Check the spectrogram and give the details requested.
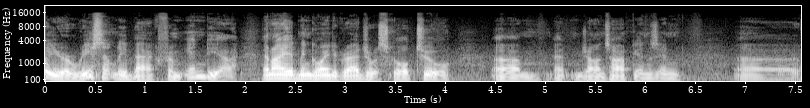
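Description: An older man, a retired diplomat, recalling his career in a relaxed studio interview, halting often with uh and small self-corrections. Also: mid-range voice. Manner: rambling, halting, frequent uh and self-corrections, chuckles. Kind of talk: conversational storytelling interview. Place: small dark studio set, indoors. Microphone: lapel mic.

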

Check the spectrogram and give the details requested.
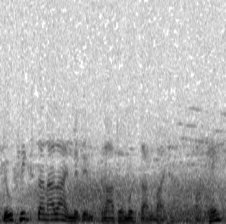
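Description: A man's voice: mid-range voice, big pitch swings, a little fast, lightly acted. Man acting a confident space-western marshal, tinny cassette. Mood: amused, reassuring. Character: calm, brave space-western marshal, fearless protector. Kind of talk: German children's audio drama acting. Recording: tinny, noisy old cassette recording.

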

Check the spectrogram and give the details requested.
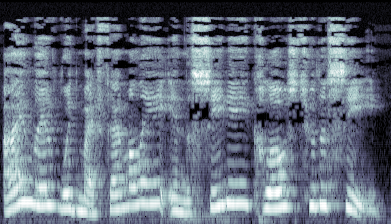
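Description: A woman reading a children's picture book aloud in a careful, slightly halting way. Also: sits high, sing-song, dark tone. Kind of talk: read-aloud storytelling.

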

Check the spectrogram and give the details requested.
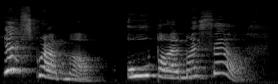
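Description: A woman's voice: steady tone, a little slow. A woman voicing an eager, defiant young boy from a storybook, calling out insistently. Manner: high, shouted, insistent. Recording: roomy echo, distant from mic.

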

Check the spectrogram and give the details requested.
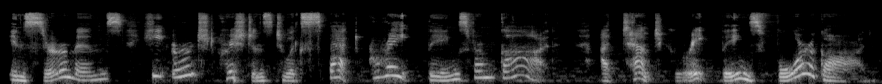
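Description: A woman reading a Bible story aloud to children, talking to them directly in a slow, sing-song way. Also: medium pitch, slightly rough, poor audio. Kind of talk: read-aloud story lesson for kids.

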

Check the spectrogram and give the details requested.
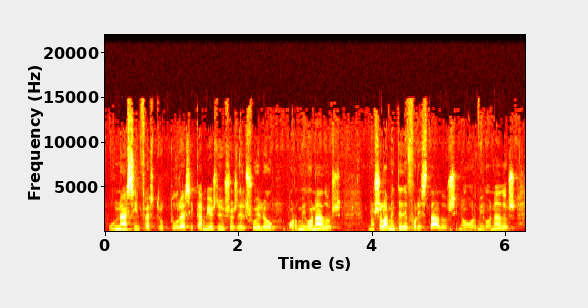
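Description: A middle-aged woman, answering at length on a panel in a conference hall. She speaks in long, measured sentences and often restarts mid-phrase. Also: sits low, level tone, a little mellow, a little hiss or hum. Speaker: government minister on a panel. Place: stage in an indoor conference hall.

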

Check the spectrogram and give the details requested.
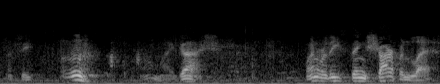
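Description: A man's voice: mid-range voice, sing-song, a little slow. A man playing a stubborn, boastful, bumbling husband in a 1940s radio comedy, brash and folksy. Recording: noisy, muffled 1940s radio recording.

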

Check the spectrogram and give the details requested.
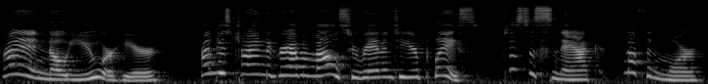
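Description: A woman's voice: very high voice, wildly swooping pitch, measured pace, pushed and bright, voice pushed up, exaggerated voice. A woman voicing a sniveling male fox who apologizes and wheedles in a storybook reading. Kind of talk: storybook read-aloud.

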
